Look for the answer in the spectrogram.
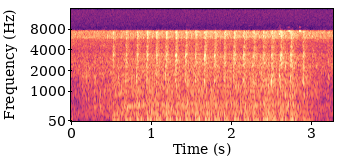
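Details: Honda Activa 6G scooter with check engine light, hard start and delayed pickup: starter cranks briefly, then low uneven putter catches and fades, struggling to idle; hard starting, cause not confirmed.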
